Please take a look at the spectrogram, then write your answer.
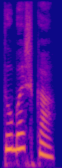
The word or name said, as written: ತುಬಷ್ಕ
